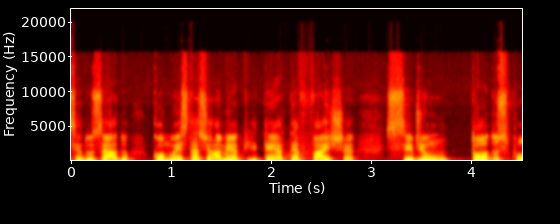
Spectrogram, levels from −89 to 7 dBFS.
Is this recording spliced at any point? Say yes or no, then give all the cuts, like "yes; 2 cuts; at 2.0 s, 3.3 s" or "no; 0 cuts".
yes; 1 cut; at 3.5 s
